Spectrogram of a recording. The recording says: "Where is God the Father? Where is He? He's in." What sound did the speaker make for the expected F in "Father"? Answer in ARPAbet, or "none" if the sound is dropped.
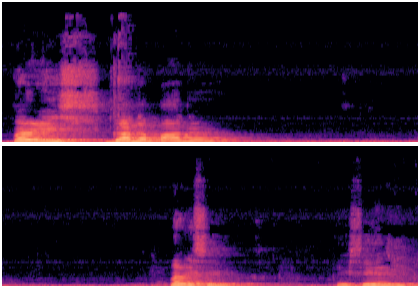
P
